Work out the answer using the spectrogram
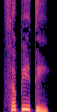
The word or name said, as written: ಸುಪಥ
